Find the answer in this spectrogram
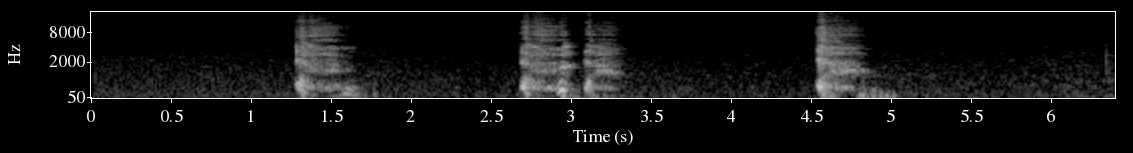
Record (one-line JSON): {"three_cough_length": "6.4 s", "three_cough_amplitude": 8216, "three_cough_signal_mean_std_ratio": 0.26, "survey_phase": "beta (2021-08-13 to 2022-03-07)", "age": "45-64", "gender": "Female", "wearing_mask": "No", "symptom_cough_any": true, "symptom_runny_or_blocked_nose": true, "symptom_shortness_of_breath": true, "symptom_sore_throat": true, "symptom_abdominal_pain": true, "symptom_fatigue": true, "symptom_fever_high_temperature": true, "symptom_headache": true, "symptom_other": true, "symptom_onset": "4 days", "smoker_status": "Never smoked", "respiratory_condition_asthma": false, "respiratory_condition_other": false, "recruitment_source": "Test and Trace", "submission_delay": "2 days", "covid_test_result": "Positive", "covid_test_method": "RT-qPCR", "covid_ct_value": 17.0, "covid_ct_gene": "ORF1ab gene"}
